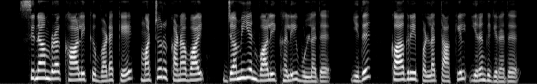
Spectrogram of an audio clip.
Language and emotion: Tamil, neutral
